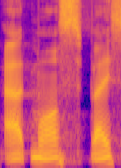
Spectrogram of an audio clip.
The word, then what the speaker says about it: Atmos Space: Uh now with Atmos Space, is am I pronouncing that correctly?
